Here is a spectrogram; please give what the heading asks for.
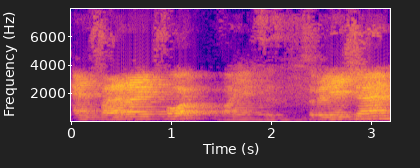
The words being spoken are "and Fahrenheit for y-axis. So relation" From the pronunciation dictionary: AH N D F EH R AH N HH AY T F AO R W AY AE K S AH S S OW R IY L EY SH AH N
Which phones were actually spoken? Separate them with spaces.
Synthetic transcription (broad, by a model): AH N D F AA AH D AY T F AO R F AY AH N S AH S S OW R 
